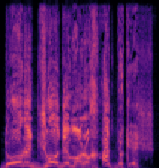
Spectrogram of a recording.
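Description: A man voicing a rowdy, mischievous, boastful old grandfather with a gravelly voice in an audiobook. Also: extremely high pitch, big pitch swings, a bit bright, no room sound, clean studio sound, pitched above the performer's own voice, exaggerated voice.

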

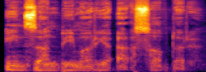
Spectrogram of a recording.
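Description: A gruff, stubborn old man who grumbles and brushes people off, as a male audiobook reader voices him. The voice sits very low and sounds close and dry. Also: monotone, fairly bright tone, dry recording, exaggerated voice. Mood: curt dismissive. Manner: blunt, irritable, dismissive.

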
